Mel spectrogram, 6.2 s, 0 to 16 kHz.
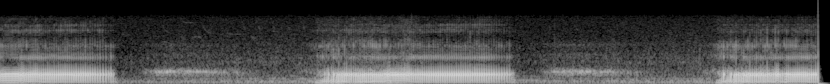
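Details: Sleeping man whose snoring keeps others up all night: loud, rumbling snores on each in-breath with softer out-breaths between, about 20 breaths a minute; snoring.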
